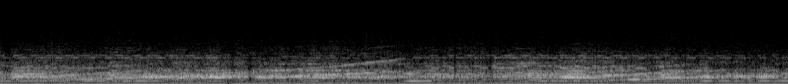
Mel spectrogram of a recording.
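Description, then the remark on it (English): Several sirens of fire engines, chemical cars and battle wagons wail at once, their pitches rising and falling in overlapping sweeps, loud and continuous, as they race through deserted streets to a fire at the Edison Company's garage at 1570 East 1st Street. No one speaks. “Fire engines, chemical cars, and long, sleek battle wagons fly screaming through the deserted streets.”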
